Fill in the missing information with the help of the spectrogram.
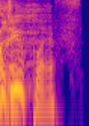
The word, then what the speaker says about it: Duplass: Duplass? – Yeah, and then Duplass.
